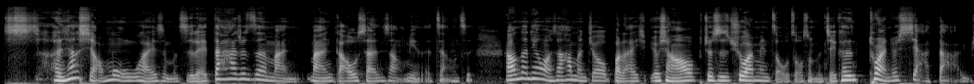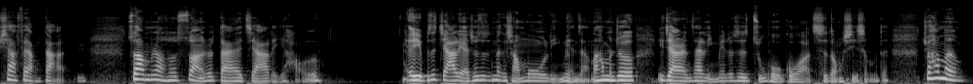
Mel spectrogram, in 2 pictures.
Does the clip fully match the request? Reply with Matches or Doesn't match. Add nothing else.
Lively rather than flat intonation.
Doesn't match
